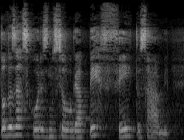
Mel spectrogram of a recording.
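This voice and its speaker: Against noticeable background noise, a woman with a medium pitch talks at a fairly quick pace. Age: 20s. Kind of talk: informal bible teaching.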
